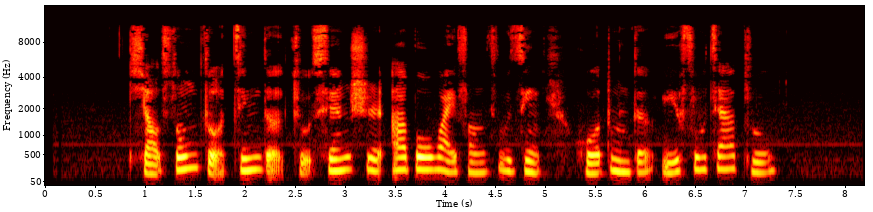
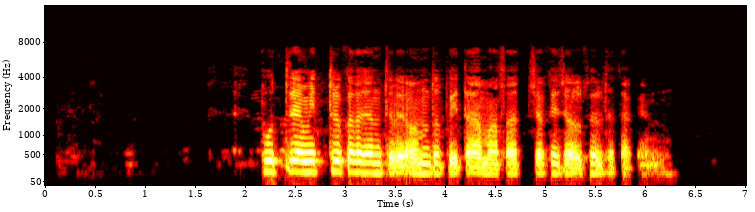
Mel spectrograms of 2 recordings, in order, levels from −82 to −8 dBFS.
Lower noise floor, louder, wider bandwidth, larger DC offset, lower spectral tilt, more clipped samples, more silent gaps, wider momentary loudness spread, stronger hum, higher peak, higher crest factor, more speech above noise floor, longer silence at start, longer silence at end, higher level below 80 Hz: second, -64 dBFS vs -77 dBFS; second, -28 LUFS vs -14 LUFS; first, 11.5 kHz vs 7.4 kHz; neither; second, -4.5 dB/octave vs -7.5 dB/octave; neither; neither; about the same, 11 LU vs 13 LU; neither; second, -10 dBFS vs -2 dBFS; about the same, 18 dB vs 16 dB; second, 37 dB vs 64 dB; second, 0.85 s vs 2.15 s; about the same, 0.9 s vs 0.8 s; second, -76 dBFS vs -58 dBFS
